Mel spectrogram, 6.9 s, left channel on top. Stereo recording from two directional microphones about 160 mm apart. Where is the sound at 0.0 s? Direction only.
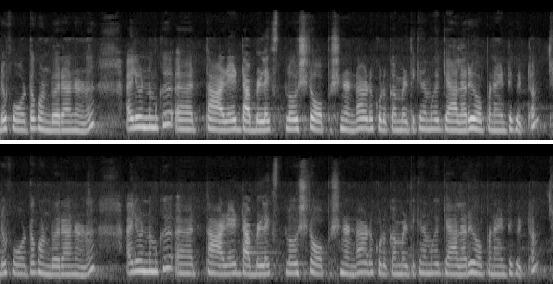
25° left (ahead or behind).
